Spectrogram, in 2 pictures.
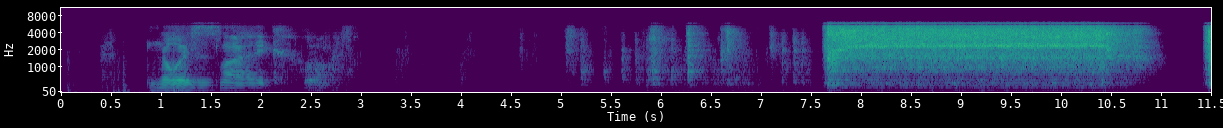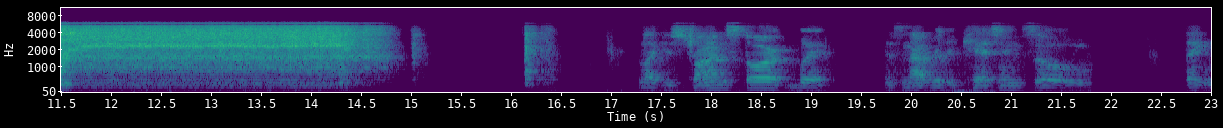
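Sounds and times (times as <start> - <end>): starter cranking engine: 7.6 - 10.9, 11.5 - 14.8.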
